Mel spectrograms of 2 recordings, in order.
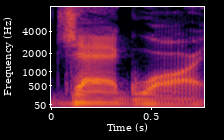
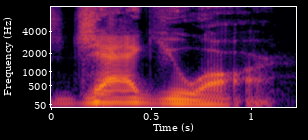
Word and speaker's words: Jaguar: of the sales people it is not Jaguar it is jag you are it's like what is it jag you are the client had just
